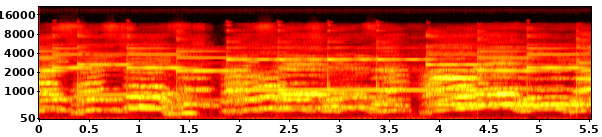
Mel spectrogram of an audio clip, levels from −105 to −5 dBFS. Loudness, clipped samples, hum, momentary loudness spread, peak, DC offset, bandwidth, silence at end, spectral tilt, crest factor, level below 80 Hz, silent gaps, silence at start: -27 LUFS; under 0.1%; none; 9 LU; -10 dBFS; under 0.1%; 13.5 kHz; 0 s; -0.5 dB/octave; 18 dB; -70 dBFS; none; 0 s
